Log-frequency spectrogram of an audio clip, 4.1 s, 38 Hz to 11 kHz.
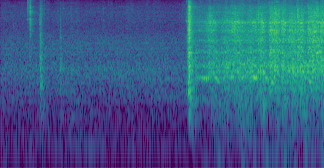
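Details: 1969 VW Fastback sitting 19 years, gas squirted into intake: after a pause the starter churns evenly and fast without catching; cranks but won't fire, starter rested to avoid overheating.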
